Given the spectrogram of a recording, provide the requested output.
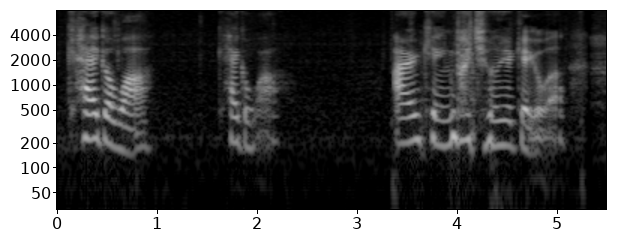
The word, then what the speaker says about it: Kagawa: iron king by julia wagua i think i'm pronouncing her last name correctly no oh that was a fail julia kagawa iron king by julia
